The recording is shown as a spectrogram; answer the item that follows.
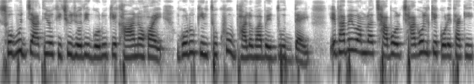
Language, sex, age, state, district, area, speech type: Bengali, female, 45-60, West Bengal, Purba Medinipur, rural, spontaneous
